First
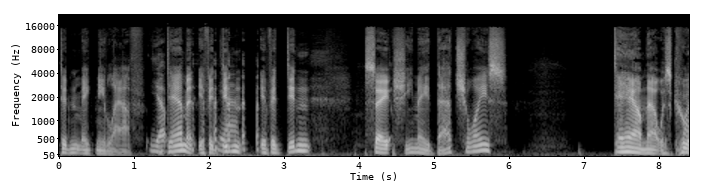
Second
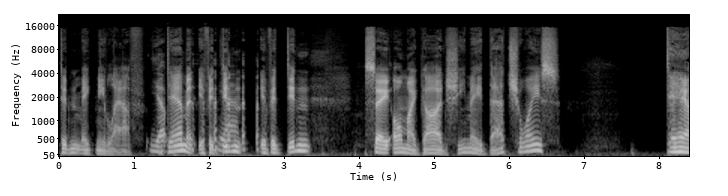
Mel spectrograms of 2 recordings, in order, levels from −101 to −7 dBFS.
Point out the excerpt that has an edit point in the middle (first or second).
first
